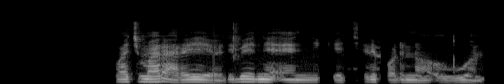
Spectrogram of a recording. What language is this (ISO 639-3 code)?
luo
